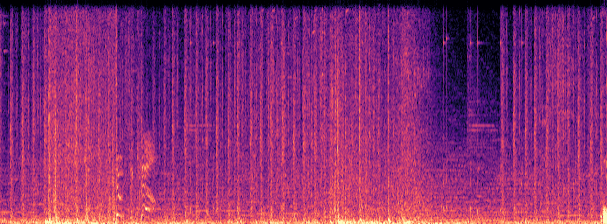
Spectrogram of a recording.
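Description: Shotgun blasts in Deep Rock Galactic: Survivor thump out in rapid, dense bursts over constant gunfire and game clatter, loud and continuous for several seconds, with a voice occasionally under the barrage.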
